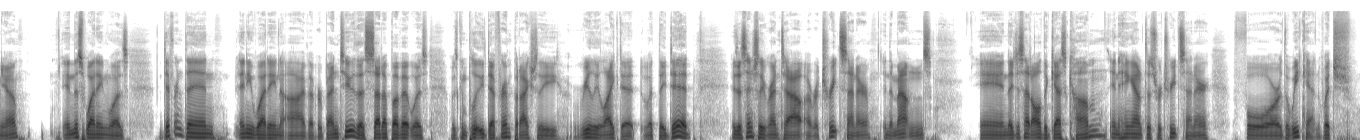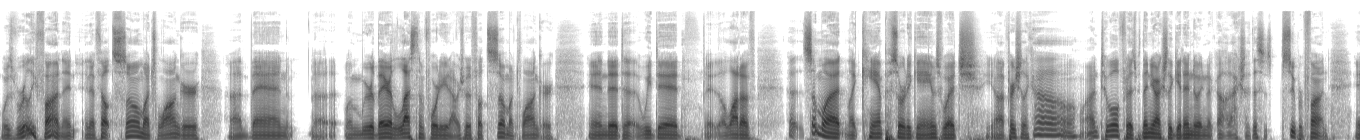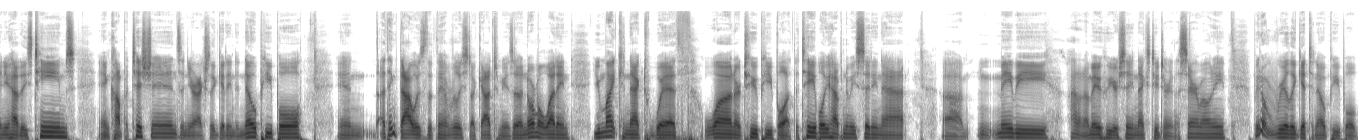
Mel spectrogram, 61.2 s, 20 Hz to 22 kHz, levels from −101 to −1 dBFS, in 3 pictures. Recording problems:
abrupt cut into speech; at the start

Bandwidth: 15.5 kHz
